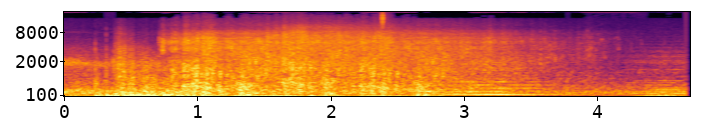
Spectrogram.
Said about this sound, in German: Mit einer schlechten Animation fallen noch Teile ins Wasser.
